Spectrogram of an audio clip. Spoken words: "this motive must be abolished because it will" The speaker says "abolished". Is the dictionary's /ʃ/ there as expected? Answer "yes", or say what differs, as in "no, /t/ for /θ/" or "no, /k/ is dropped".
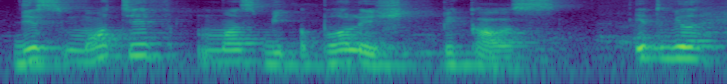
yes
